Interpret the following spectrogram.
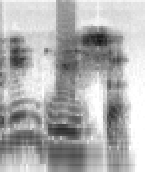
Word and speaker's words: linguiça: é criança né porque todo mundo pronuncia linguiça né Dá para perceber que o u é pronunciado então não precisa prisa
